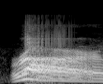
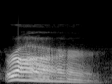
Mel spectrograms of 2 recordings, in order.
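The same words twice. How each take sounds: First: Full-throated roar, much louder; little bear rearing up and roaring at the panther; big bear roar. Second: A smaller echo of the roar, louder than speech; echoing the little bear's roar for the congregation; softer bear roar. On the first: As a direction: roar like a bear protecting its cub. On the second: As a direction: roar again, held back a little. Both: Shown as a demonstration. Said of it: "like this".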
